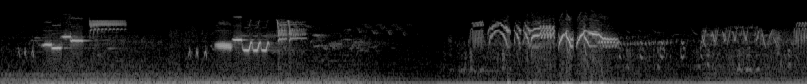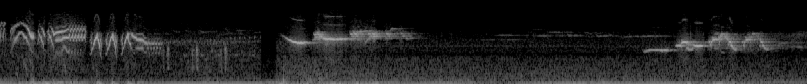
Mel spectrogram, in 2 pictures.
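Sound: birds chirping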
